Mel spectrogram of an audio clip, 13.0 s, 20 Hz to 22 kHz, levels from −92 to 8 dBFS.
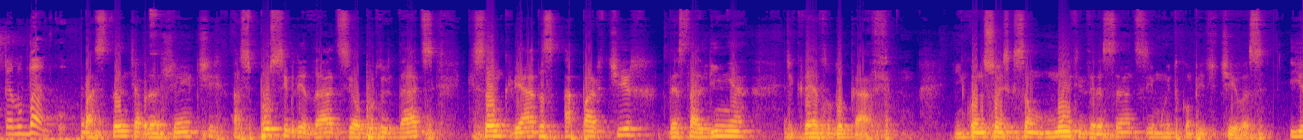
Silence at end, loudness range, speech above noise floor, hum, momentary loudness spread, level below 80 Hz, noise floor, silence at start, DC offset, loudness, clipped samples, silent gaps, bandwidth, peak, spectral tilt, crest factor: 0 s; 1 LU; 24 dB; none; 12 LU; -28 dBFS; -35 dBFS; 0 s; under 0.1%; -12 LUFS; 2%; none; 17 kHz; 0 dBFS; -8 dB/octave; 12 dB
